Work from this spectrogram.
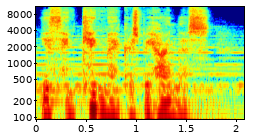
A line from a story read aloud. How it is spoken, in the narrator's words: murmur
